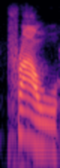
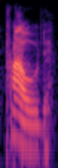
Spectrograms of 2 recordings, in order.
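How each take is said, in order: Both takes have the same delivery.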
